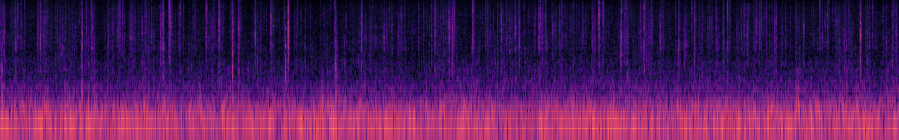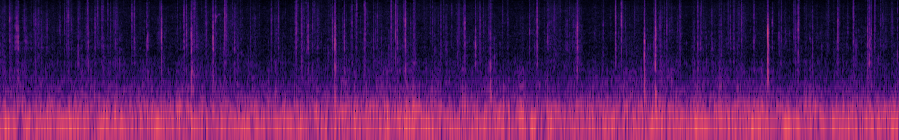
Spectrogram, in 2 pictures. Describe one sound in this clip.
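Burning logs crackle and pop.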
